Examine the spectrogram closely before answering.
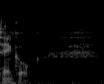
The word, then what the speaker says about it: Henkel: with and go over hail versus henko or ankle depending on how you want to pronounce it and this court case was way back in 1906.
